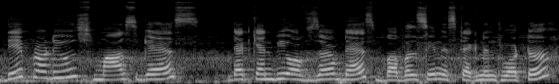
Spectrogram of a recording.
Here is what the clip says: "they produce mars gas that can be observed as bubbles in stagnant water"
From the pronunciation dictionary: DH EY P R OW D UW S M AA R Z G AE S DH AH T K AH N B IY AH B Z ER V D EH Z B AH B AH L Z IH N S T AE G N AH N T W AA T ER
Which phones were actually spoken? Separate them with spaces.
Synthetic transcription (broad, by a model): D EY P R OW D UW S M AA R S G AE S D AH T K AH N B IY AH B Z ER V D EH Z B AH B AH L S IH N S T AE G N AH N T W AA T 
